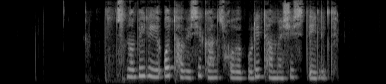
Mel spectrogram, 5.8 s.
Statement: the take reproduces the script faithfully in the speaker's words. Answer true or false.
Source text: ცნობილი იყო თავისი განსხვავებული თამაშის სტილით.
true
